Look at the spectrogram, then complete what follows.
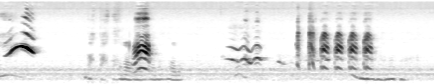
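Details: Sweet-sounding pet ringneck parrot utters a loud arched squawk, a wavering whistle, then about six rapid rasping notes in a row, in a quiet room with a faint constant hum.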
